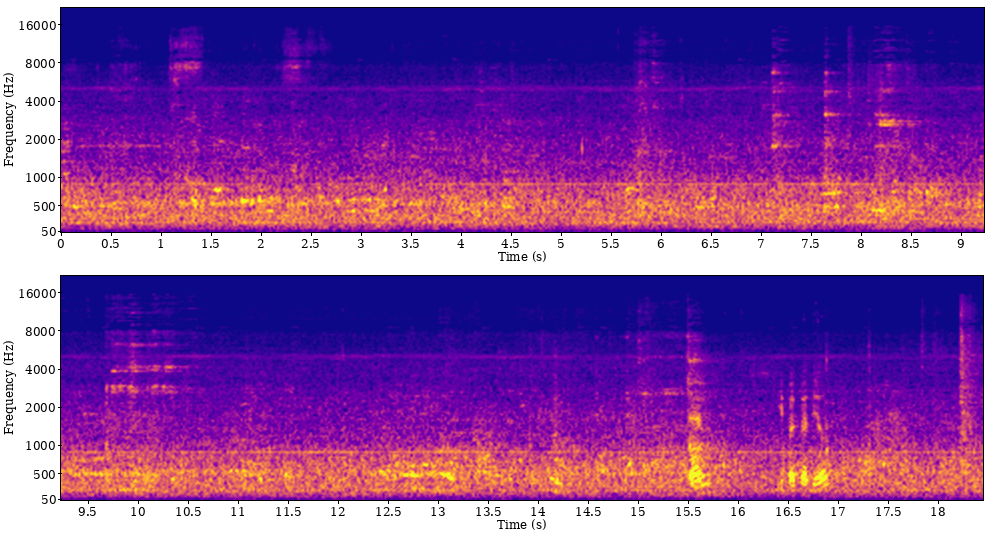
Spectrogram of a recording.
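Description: Steady murmur of background chatter in a busy food centre, with scattered clinks of a metal fork and spoon against a bowl or plate, a few of them ringing briefly.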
